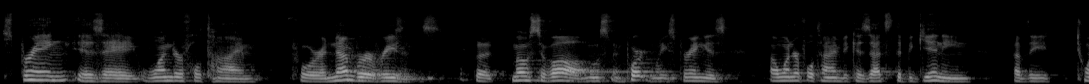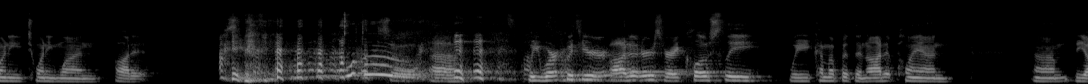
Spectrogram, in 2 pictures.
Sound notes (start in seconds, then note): 13.1 all laughing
